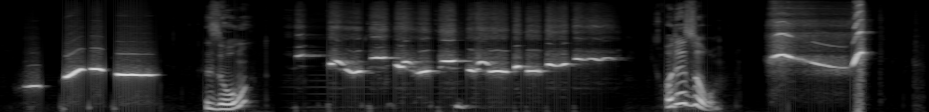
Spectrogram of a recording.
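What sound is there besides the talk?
human whistling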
